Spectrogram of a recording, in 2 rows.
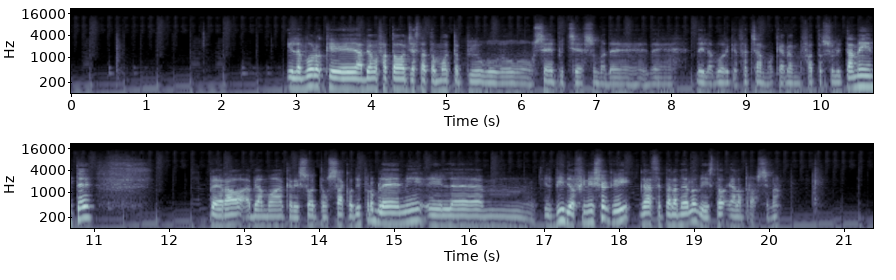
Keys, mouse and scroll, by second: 1.2 click, 2.7-3.9 middle drag, 12.2-13.8 middle drag, 21.3 click.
